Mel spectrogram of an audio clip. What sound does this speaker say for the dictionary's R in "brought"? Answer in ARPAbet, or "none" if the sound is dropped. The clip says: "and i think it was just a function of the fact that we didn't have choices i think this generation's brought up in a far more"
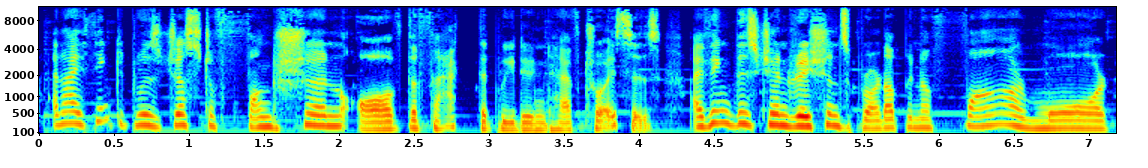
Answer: R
